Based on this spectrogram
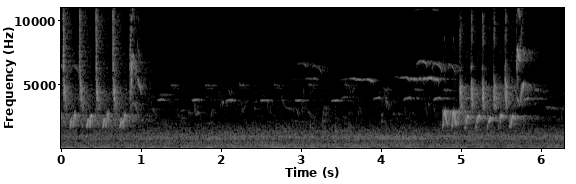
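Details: Singing vagrant Common Nightingale, Kvarnbo, Uppsala, Sweden, morning of May 19, 2021. Two bursts of rapid, evenly repeated clicking notes frame a quieter middle stretch of faint whistles, with steady background hum throughout.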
